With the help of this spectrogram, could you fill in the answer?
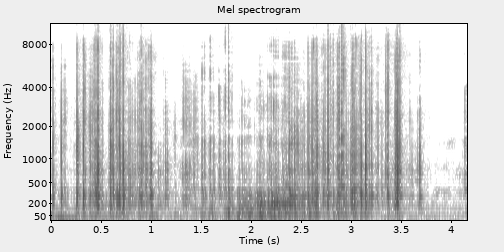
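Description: Long nails scratch the white leather and glossy patent leather upper of a high-top sneaker. The result is a quiet run of dry, rapid scratching and light crinkling with a soft, low-mid body, tapering off near the end.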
